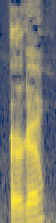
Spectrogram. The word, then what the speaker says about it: Ergo: This is where we're going to get our first introduction to Ergo.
